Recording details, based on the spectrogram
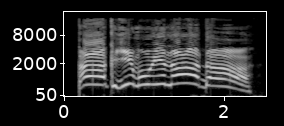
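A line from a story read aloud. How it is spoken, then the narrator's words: Crowd shouting. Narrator (Russian): кричали люди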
